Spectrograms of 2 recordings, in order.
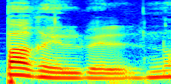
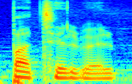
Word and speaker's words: Pachelbel: Bien, comenzamos por un golpe bajo que nos ha alcanzado a todos, incluso a mí, y es que se pronuncia Pachelbel, no Pachelbel, porque es francés.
